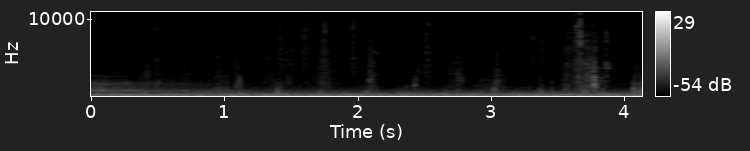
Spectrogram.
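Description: Soft magical sparkles tinkle faintly.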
